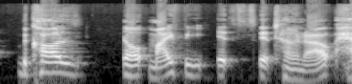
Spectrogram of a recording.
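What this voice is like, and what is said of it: Usual voice. Nothing is said of it.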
